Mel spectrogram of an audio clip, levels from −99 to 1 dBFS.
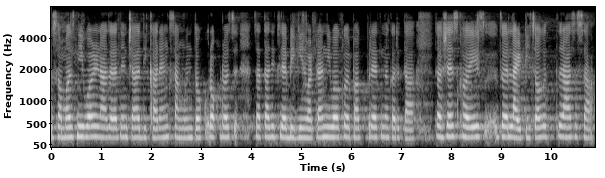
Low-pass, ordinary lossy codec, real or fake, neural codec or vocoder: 7.2 kHz; none; real; none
